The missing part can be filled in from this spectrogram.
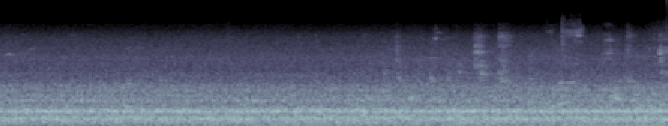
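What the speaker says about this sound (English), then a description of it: "We've just had another train pull in beside us." Inside an intercity train to Guangzhou in China, a steady low rumble and hum fill the carriage as it starts to move while another train pulls in alongside, with faint clicks and squeaks near the end.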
